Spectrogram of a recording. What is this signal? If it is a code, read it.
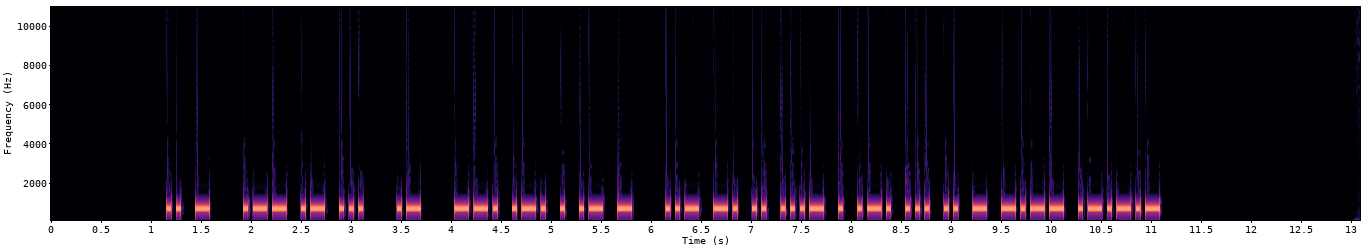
Morse code, heard as a keyed tone, about 25 wpm, 700 Hz. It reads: IT WAS A GREAT UNIVERSITY.
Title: Sentences from Top 1000 Words - Review Part 5 - 25wpm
